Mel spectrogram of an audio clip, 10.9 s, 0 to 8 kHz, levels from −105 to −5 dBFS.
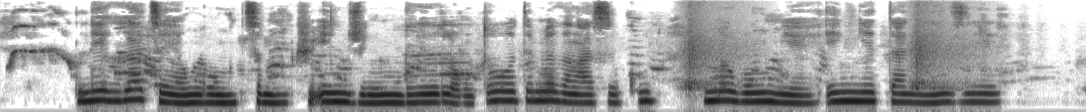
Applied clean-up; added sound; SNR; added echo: none; Whoosh, swoosh, swish; 16 dB; none.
